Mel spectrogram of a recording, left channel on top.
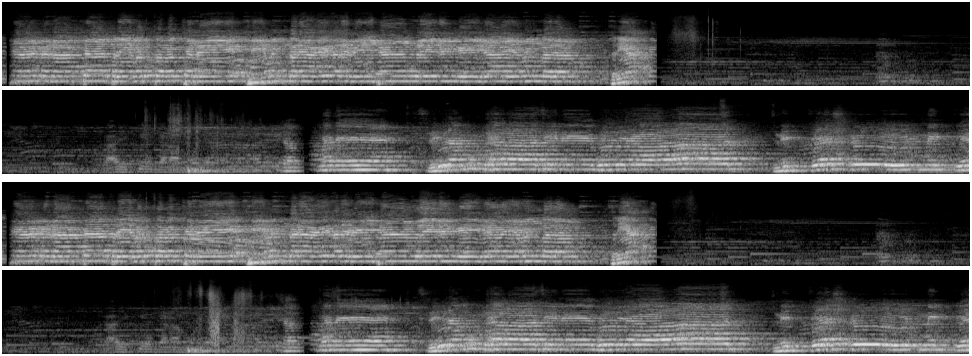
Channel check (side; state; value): both; normal; correlation 0.37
